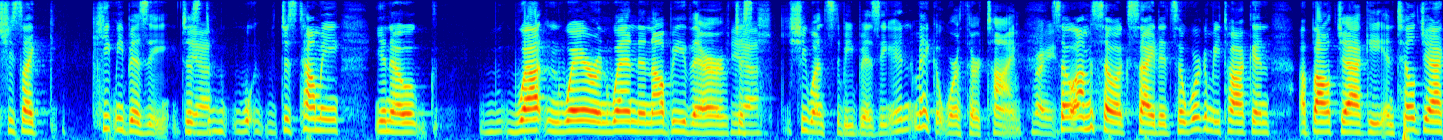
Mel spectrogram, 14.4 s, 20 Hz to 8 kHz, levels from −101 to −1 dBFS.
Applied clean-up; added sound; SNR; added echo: none; none; none; none.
